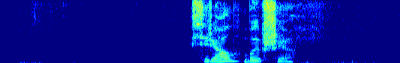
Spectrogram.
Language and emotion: Russian, neutral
